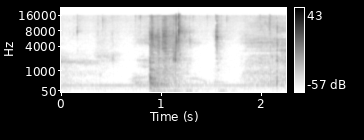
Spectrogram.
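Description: Faint, soft sloshing as a metal ladle stirs a pot of soup, a couple of brief sounds about a second in, over a faint steady hum.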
